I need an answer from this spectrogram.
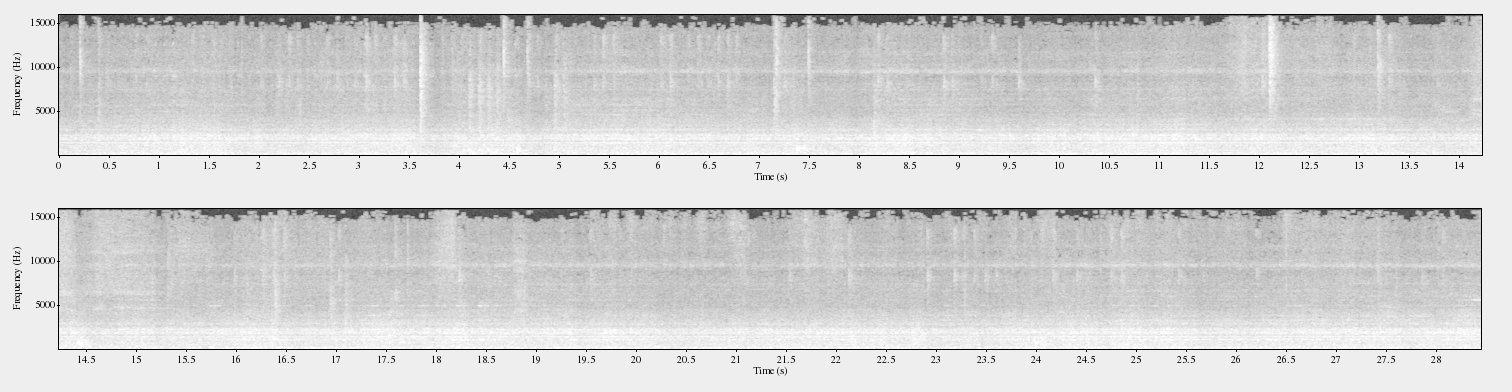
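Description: Electric passenger train running along the line, heard from inside the driver's cab: a steady rumble of wheels on rail with a constant hum and an occasional faint click.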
